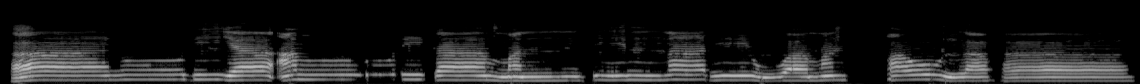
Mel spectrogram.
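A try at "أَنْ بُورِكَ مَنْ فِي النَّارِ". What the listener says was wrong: Masih kelewat bunyi Om ya. Jangan bu jangan burika tapi burika man bunya dua harokat.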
